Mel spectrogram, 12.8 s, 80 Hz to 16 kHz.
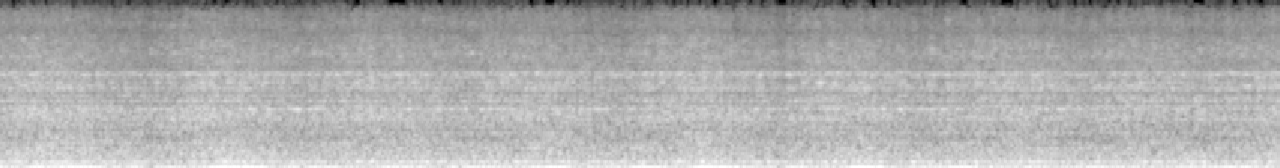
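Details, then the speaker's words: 1991 BMW 735iL E32 with M30B35 after valve adjustment, new cap and rotor: low steady idle rumble, even without misses, with a raspy chuff from an exhaust leak; engine idles fine, previously slightly stumbly. "Sounds pretty good. Off the top of my head, I can't say whether or not it sounds like it runs way better."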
